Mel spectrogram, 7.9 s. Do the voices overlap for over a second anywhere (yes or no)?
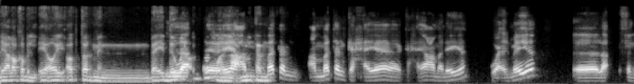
yes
